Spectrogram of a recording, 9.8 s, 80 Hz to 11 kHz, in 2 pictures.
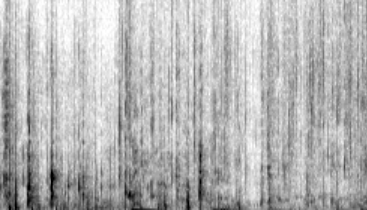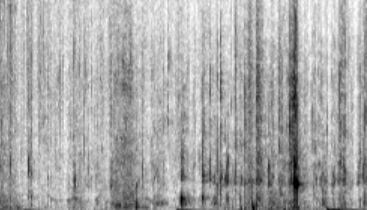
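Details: Doggy, a pit bull, crunching a whole chicken, recorded with an Insta360 ONE R camera: separate loud cracks of bone between quieter stretches of chewing, with a low electrical hum coming and going.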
